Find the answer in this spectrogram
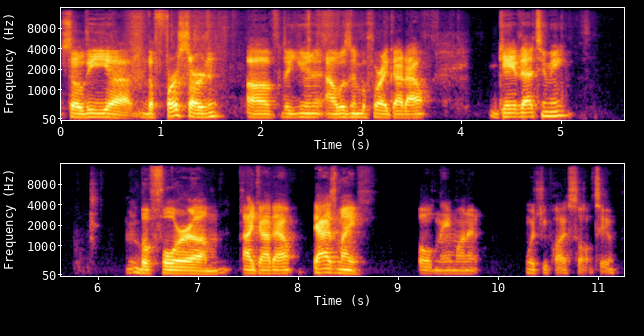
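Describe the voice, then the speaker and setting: A young man with a fairly low voice talks off the cuff as a streamer. He rambles and hesitates, letting his sentences trail away in a loose, casual chat. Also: fairly even intonation, moderate pace, a bit bright. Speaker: live streamer, former Marine.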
